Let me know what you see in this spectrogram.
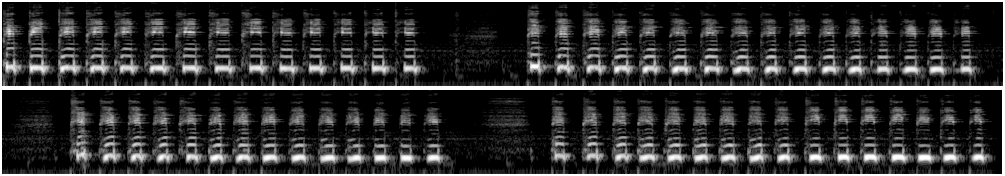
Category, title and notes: Sound effects > Animals
A chick peeping. Human imitation. Cartoon.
